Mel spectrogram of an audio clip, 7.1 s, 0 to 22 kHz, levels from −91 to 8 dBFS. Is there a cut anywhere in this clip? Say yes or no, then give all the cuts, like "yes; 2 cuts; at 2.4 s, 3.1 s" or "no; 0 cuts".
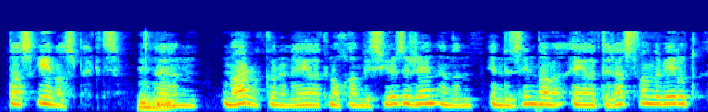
no; 0 cuts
